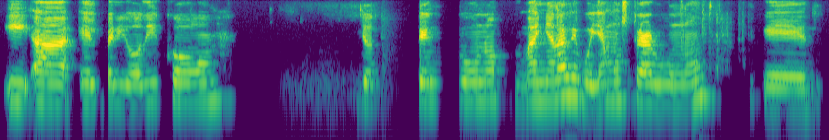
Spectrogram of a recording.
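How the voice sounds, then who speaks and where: A woman's voice: mid-range voice, level tone, slow, pauses often. A woman with a Colombian accent, a law professor giving an online lecture, addressing her students directly and often repeating herself. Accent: Colombian Spanish. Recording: dull lo-fi audio.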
